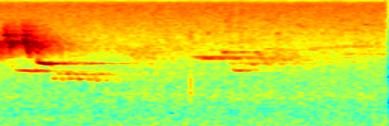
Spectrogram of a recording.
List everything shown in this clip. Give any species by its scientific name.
Seiurus aurocapilla, Hylocichla mustelina, Vireo olivaceus, Contopus virens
